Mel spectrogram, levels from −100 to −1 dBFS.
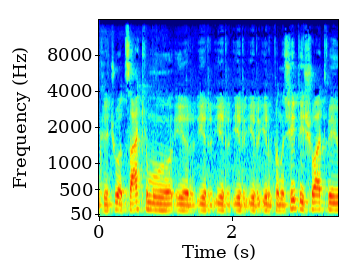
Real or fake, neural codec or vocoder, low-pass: real; none; 14.4 kHz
